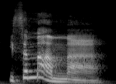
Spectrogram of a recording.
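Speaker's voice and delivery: put-on Italian accent. Game player hamming up the tattoo word, Italian accent. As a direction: belt it out like a cartoon Italian. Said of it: "read Mama in an Italian".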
